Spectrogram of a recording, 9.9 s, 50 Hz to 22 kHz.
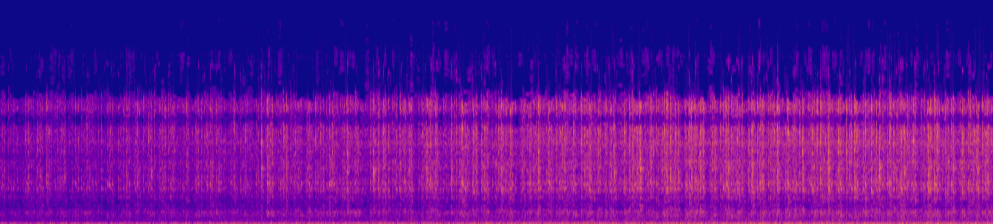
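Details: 1969 Mustang V8 that sat 15 years, rough idle: deep lumpy lope around four pulses a second, not firing cleanly; vacuum advance just reconnected, rusted holed mufflers make it loud, running rich, not yet hot; owner suspects plugs and plug wires.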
